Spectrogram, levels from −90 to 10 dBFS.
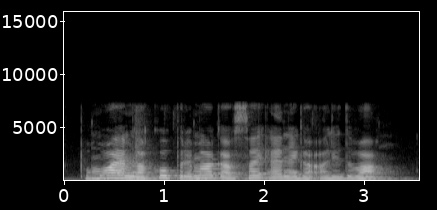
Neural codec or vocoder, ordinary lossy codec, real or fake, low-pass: none; none; real; 7.2 kHz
